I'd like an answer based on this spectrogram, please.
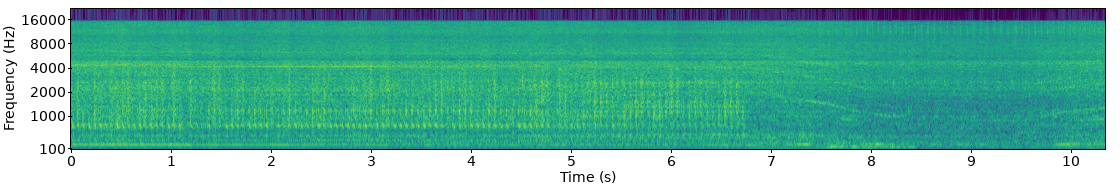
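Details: Toyota 22RE engine idling with a sharp, regular metallic knock about three and a half per second, stopping when the engine shuts off; source undetermined.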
